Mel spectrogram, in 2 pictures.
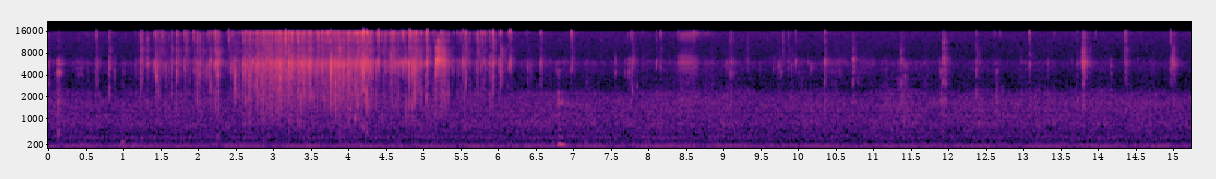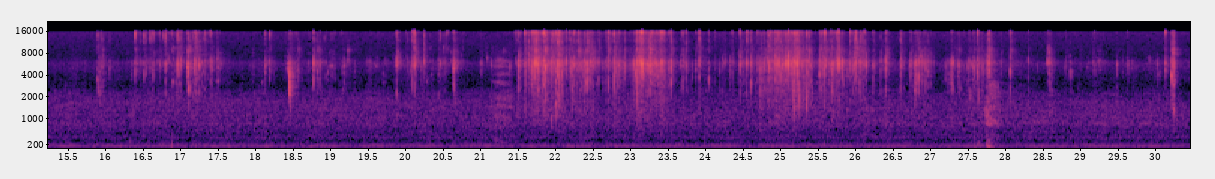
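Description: Eating a seaweed-wrapped rice ball: quiet chewing and biting, with two spells of plastic wrapper crinkling, one a few seconds in and one past the middle. A small desk fan hums steadily underneath.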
